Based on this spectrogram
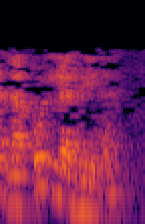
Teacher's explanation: القاف حرف مضموم مفخم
